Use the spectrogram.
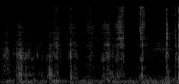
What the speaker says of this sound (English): So what I'll do is I'll cut away this backer here.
